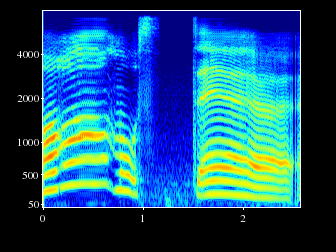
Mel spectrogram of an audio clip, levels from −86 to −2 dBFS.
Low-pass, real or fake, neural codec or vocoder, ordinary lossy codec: 7.2 kHz; fake; codec, 16 kHz, 0.7 kbps, FocalCodec; none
